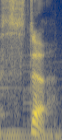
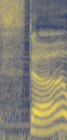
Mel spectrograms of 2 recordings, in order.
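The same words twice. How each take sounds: First: The vowel is squashed into a weak sound. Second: The vowel is full and clearly pronounced. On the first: "which gets squashed down to stir" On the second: "The second is stir"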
